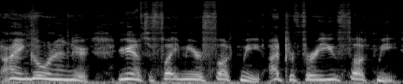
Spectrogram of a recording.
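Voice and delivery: high, whiny taunting voice; mock defiance. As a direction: imitate a drunk balking at the cops. Imitates drunk taunting cops.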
